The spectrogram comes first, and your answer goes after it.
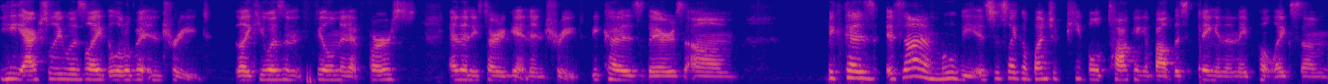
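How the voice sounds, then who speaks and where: Speaking at a fairly quick pace, a woman with a southeastern New England accent has a fairly low pitch. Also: ordinary pitch variation. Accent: southeastern New England (Boston-area type). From New Bedford, Massachusetts. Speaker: podcast co-host. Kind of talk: casual chat. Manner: animated.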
